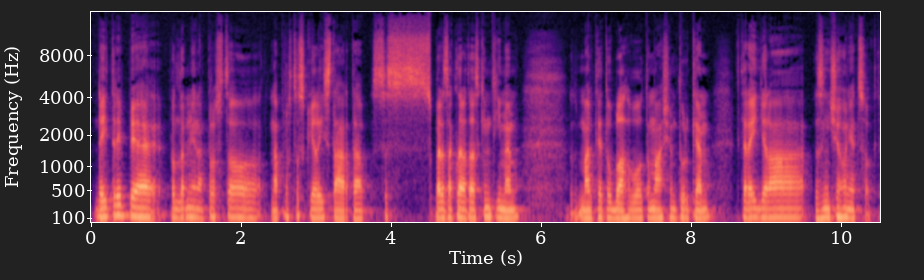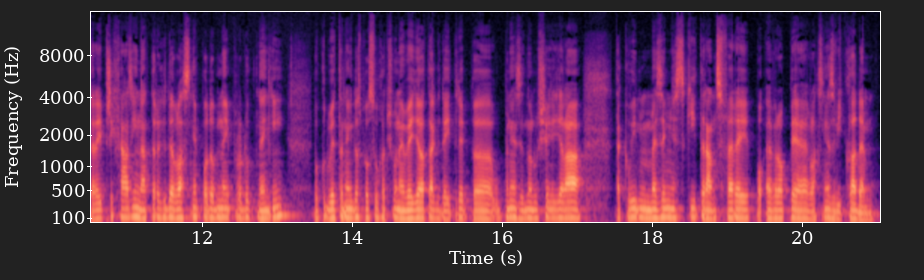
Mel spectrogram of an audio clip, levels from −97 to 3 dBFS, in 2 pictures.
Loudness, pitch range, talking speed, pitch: -20 LUFS, 100-110 Hz, 145 wpm, 105 Hz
